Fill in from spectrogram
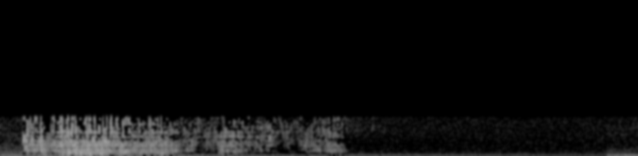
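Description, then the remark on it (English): Water is poured for about four seconds, starting with a strong, splashy gush that thins into a lighter trickle before stopping, followed by near silence and a faint low hum. “More water.”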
